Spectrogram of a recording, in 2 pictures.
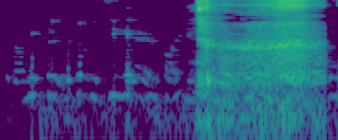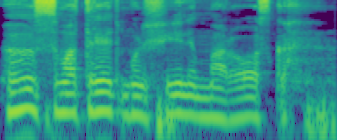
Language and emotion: Russian, positive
